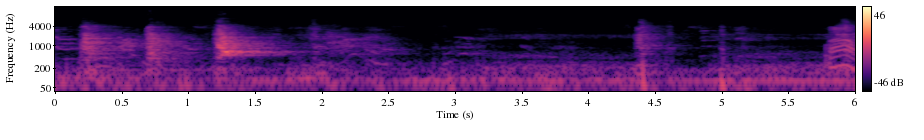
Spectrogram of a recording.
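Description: A dog barking several times in short sharp barks, the loudest about a second in.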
